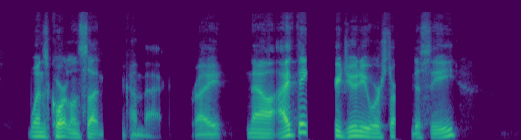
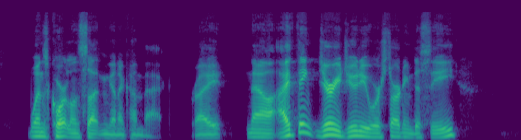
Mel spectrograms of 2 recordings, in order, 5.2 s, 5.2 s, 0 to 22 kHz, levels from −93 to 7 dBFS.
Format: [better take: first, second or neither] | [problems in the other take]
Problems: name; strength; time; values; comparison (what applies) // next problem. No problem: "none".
second | audio cutting out; at 1 s, at 3 s and at 4 s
